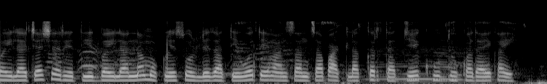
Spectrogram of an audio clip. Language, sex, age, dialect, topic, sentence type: Marathi, female, 25-30, Northern Konkan, agriculture, statement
